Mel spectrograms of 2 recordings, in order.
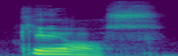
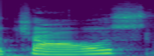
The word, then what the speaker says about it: chaos: केओस। केओस। केओस अफरा तफरी को कहते हैं, तो इसको चाओस नहीं कहेंगे, केओस।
